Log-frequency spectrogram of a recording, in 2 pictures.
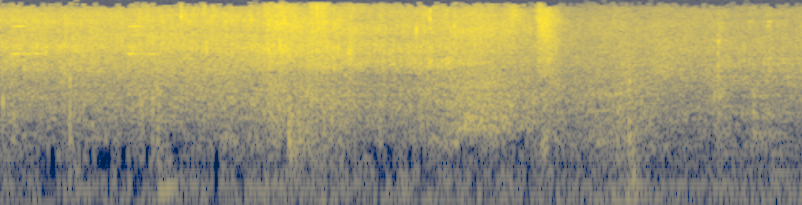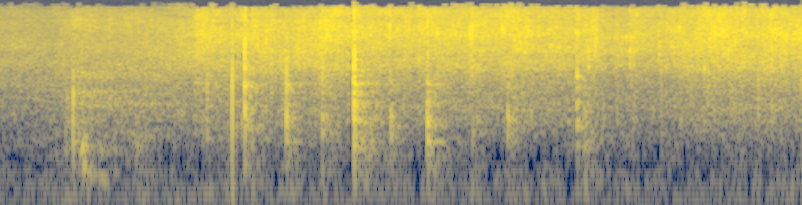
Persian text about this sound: میرم به سراغ مرغ. مرغ رو کاملا تفتش میدم.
